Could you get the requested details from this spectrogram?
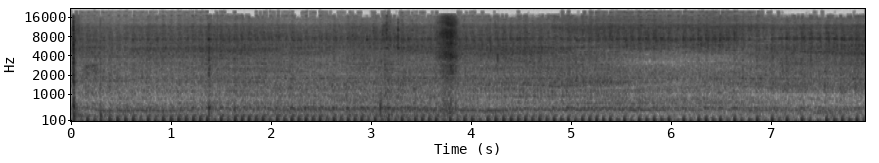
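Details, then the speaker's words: New Honda NAVI carbureted bike, 29 miles, below-freezing morning after about a one-mile ride; single-cylinder putter at low, slightly uneven idle that keeps trying to die; owner suspects carburetor issue, not confirmed. "it's thinking about idling it's also thinking about dying"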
